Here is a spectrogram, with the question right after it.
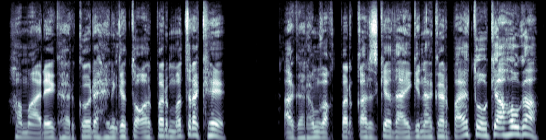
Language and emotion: Urdu, fearful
